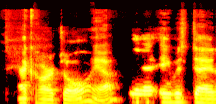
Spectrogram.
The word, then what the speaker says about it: Eckhart Tolle: Eckhart Tolle, yeah.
